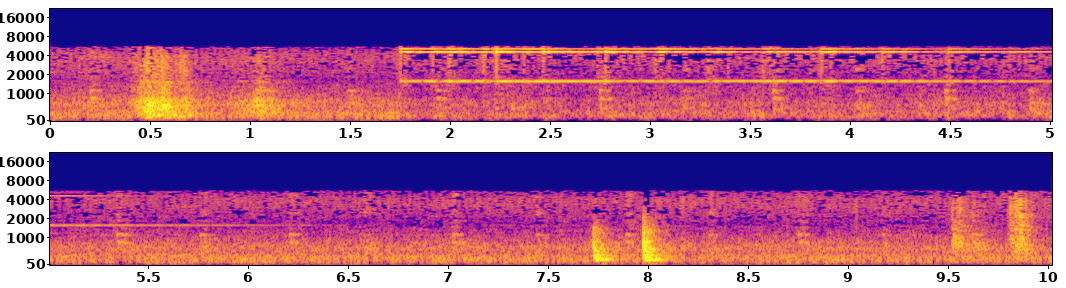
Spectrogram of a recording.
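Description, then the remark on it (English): A bell rung to summon a servant rings once with a bright, sustained high tone that rings on for a few seconds before fading, preceded and followed by faint shuffling and a couple of soft knocks. “You rang for me, miss?”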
